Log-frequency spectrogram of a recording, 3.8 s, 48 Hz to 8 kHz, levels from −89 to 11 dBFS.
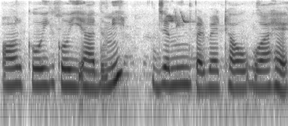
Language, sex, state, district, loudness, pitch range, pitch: Hindi, male, Bihar, Katihar, -14 LUFS, 225-255 Hz, 245 Hz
